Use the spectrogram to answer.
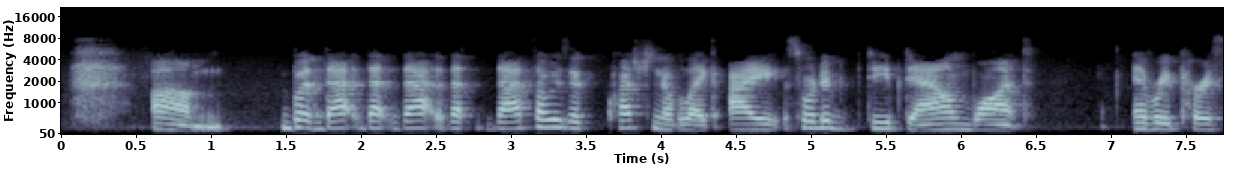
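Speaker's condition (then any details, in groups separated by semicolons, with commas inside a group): Stuttering; therapy over past 3 years: fluency shaping, stuttering modification, voluntary stuttering, subway talks with strangers; stutters while ordering; repeated sounds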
